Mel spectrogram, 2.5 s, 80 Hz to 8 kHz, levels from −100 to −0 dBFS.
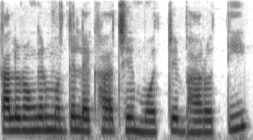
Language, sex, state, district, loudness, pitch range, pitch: Bengali, female, Tripura, West Tripura, -20 LUFS, 210-230 Hz, 220 Hz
